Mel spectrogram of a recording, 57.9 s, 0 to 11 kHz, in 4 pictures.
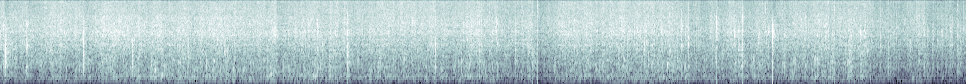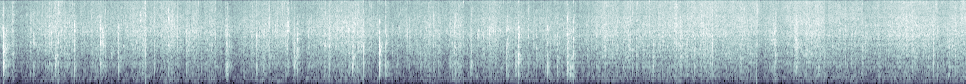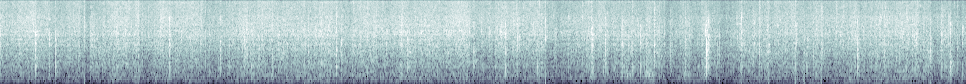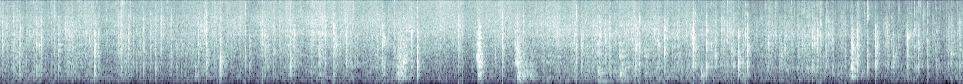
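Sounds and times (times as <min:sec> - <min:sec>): bacon sizzling in frying pan: 0:00.0 - 0:57.9
chopsticks scraping pan: 0:49.4 - 0:49.8, 0:50.6 - 0:53.4.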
